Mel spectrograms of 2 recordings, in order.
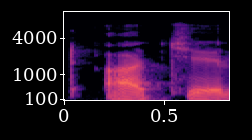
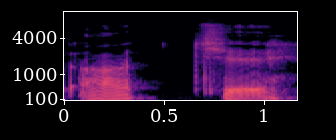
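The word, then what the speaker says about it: hache: It is H, but in Spanish, it's particular alphabet. We pronounce it. We tell it Ache like this. Ache.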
